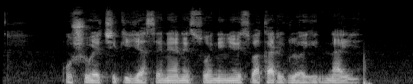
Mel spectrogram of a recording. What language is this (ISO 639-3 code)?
eus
